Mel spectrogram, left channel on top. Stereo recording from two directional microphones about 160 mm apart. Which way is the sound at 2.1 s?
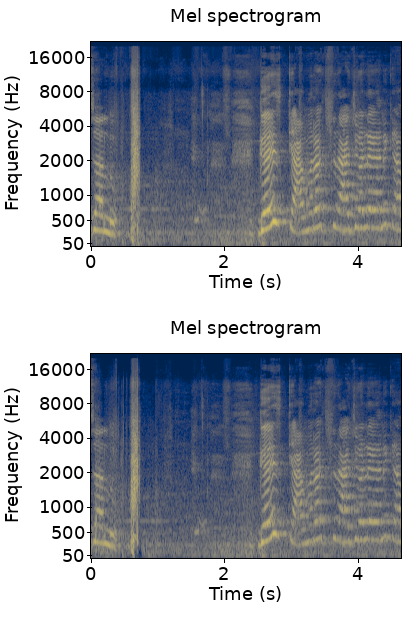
35° right (ahead or behind).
